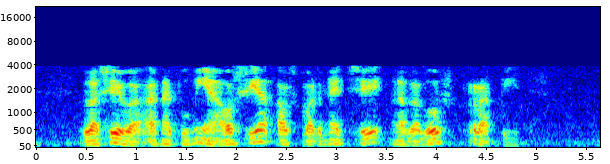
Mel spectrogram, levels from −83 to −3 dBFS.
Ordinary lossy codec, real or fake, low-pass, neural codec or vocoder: AAC, 16 kbps; real; 7.2 kHz; none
